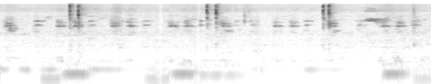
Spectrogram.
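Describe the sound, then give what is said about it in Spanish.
Sharp, quick clicks from a computer mouse, a few of them spaced irregularly, over a low muffled rumble and faint background voices. “Se escucha el tu... clic del mouse.”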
